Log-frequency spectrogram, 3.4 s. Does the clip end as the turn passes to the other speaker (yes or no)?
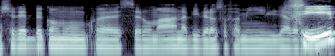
yes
